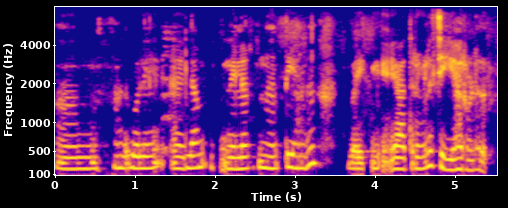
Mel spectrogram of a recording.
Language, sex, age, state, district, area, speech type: Malayalam, female, 30-45, Kerala, Palakkad, rural, spontaneous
